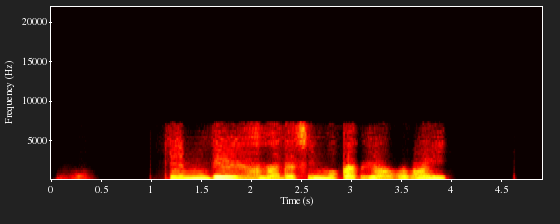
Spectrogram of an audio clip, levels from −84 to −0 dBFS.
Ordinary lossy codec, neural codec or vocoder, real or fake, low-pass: AAC, 48 kbps; codec, 44.1 kHz, 0.9 kbps, DAC; fake; 7.2 kHz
